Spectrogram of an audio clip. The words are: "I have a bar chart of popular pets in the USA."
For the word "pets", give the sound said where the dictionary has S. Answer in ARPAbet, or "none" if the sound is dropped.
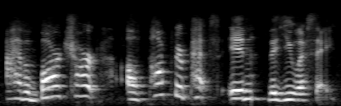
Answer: S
